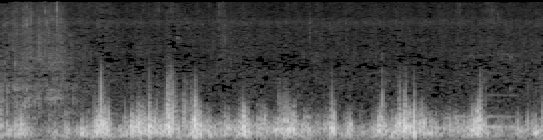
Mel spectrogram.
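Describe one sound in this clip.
Hands scoop and squelch in wet mud.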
